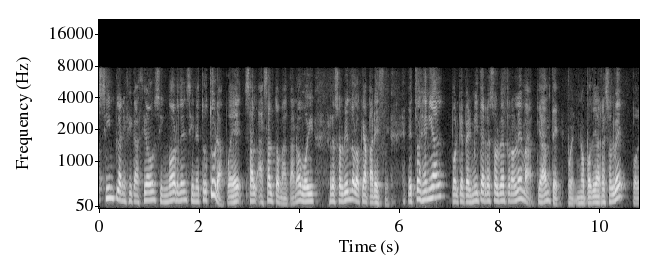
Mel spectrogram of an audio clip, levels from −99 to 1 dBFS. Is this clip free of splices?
no; 2 cuts; at 7.0 s, 9.3 s

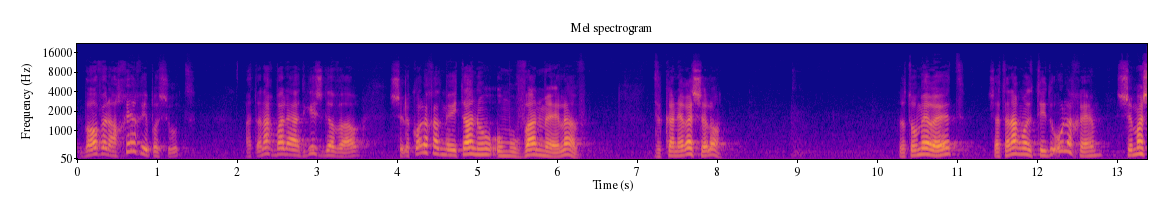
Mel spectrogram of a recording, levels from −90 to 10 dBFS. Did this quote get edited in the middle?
no; 0 cuts

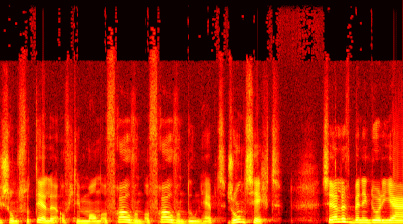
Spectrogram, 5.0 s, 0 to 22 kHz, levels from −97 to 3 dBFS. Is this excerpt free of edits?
no; 3 cuts; at 0.9 s, 1.8 s, 3.1 s

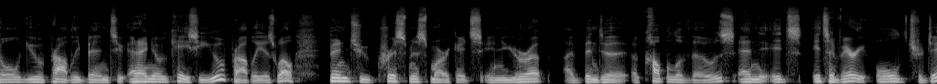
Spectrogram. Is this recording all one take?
yes; 0 cuts

